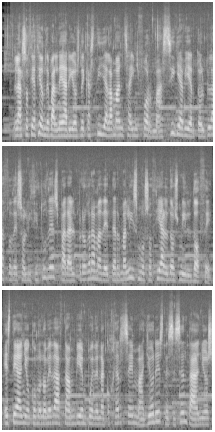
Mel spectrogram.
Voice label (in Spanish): Voz Femenina; Balnearios CLM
